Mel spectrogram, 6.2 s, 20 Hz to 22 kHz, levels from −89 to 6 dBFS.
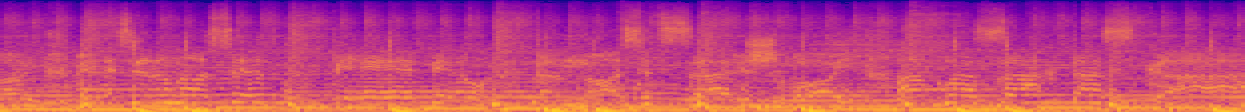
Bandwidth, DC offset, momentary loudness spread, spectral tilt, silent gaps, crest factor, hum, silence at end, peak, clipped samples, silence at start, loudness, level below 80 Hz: over 20 kHz; under 0.1%; 2 LU; -4.5 dB/octave; none; 12 dB; none; 0 s; 0 dBFS; under 0.1%; 0 s; -14 LUFS; -18 dBFS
